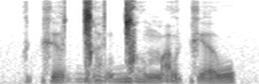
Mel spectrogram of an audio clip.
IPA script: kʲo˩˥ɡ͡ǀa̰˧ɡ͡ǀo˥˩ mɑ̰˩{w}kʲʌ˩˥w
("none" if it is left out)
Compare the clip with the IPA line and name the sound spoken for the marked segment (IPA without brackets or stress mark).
w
